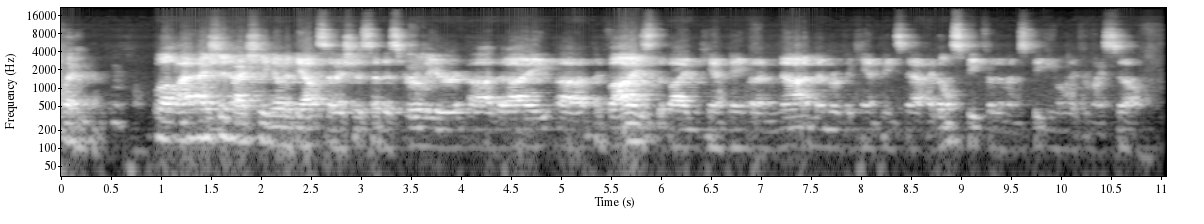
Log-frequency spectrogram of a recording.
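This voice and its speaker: Lower-voiced man on an echoey panel. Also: fairly even intonation, bright, forceful tone. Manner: measured, hedging with frequent fillers. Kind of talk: panel discussion. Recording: echoey room, mic far off.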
